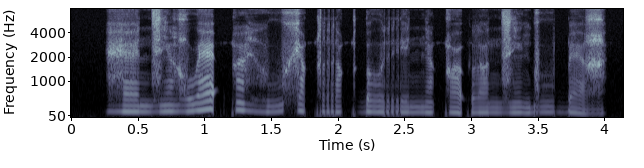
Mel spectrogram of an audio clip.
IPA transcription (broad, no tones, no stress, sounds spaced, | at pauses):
ɦ æ n z ẽ ʁ w æ ʔ q ĩ ɦ u x e q r ɒ q ɠ o r e n ẽ q o ʔ l ɒ n z ẽ ɡ u ɓ æ ʁ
